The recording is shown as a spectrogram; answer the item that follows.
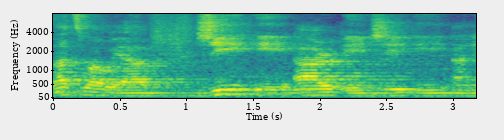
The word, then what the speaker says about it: garage: That's why we have GARAGE and it's pronounced as garage.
